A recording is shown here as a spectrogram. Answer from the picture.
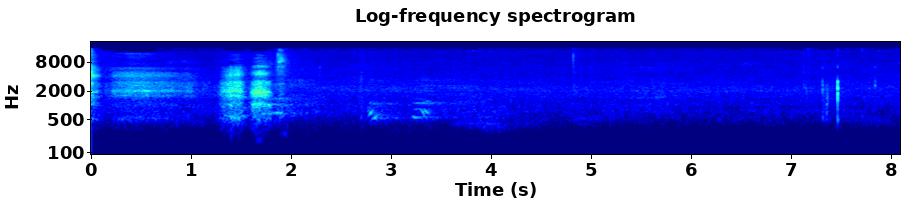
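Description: A short, sharp breath or sniff close to the microphone about a second and a half in, then a few faint, distant voices, over a steady soft hiss.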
